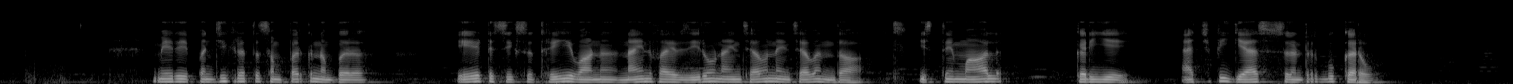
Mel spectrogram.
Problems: none marked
